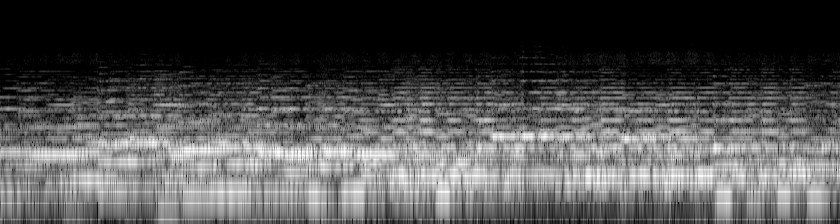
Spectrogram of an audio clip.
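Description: Classical music played on a grand piano, with many sustained, overlapping notes. It swells in over the first second, then carries on at a steady level.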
